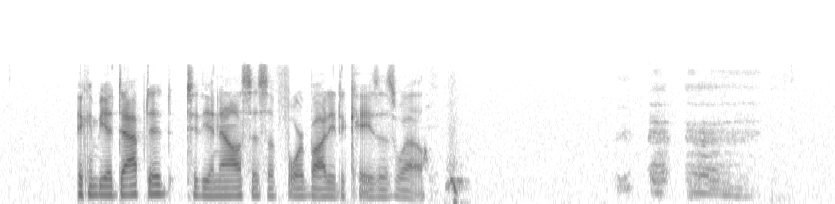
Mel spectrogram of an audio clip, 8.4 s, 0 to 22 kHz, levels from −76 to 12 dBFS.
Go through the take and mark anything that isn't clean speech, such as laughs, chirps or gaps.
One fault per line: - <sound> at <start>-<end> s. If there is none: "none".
- whoosh at 4.4-4.7 s
- throat clearing at 6.1-7.7 s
